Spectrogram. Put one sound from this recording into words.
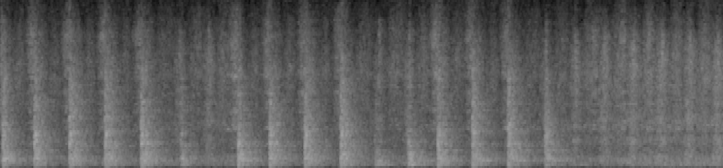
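A power hammer pounds hot metal with fast, regular blows.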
